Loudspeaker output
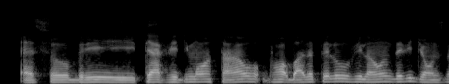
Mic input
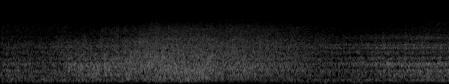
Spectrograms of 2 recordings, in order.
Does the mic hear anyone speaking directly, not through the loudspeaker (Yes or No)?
No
